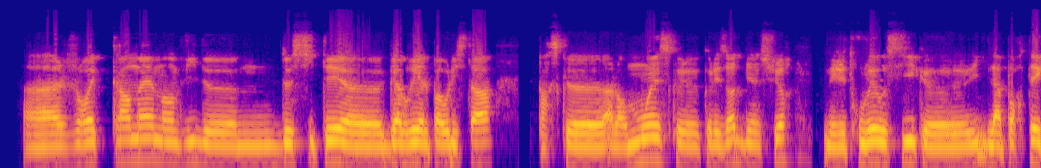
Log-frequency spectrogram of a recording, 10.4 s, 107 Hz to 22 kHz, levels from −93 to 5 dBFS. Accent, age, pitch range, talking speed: French, 20-39, 110-120 Hz, 165 wpm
